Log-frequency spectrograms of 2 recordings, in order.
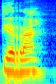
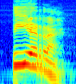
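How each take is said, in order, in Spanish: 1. El acento está en la última sílaba. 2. El acento está en la primera sílaba. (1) "Si le pongo aquí va a decir tierra" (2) "Así se dice, tierra. El acento va en la E"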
